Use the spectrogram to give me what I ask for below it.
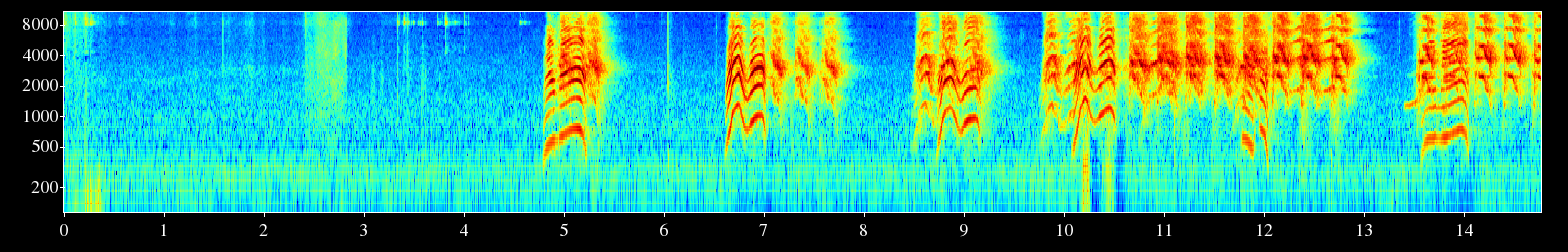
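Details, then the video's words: Ringneck parakeet calling in bursts after a quiet start: loud, grating squawks in quick runs of several notes, some arched and falling, with short pauses between volleys. "ringneck 🦜 natural sound"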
